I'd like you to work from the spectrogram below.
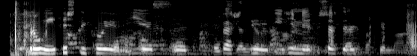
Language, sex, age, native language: Icelandic, male, 13, Icelandic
